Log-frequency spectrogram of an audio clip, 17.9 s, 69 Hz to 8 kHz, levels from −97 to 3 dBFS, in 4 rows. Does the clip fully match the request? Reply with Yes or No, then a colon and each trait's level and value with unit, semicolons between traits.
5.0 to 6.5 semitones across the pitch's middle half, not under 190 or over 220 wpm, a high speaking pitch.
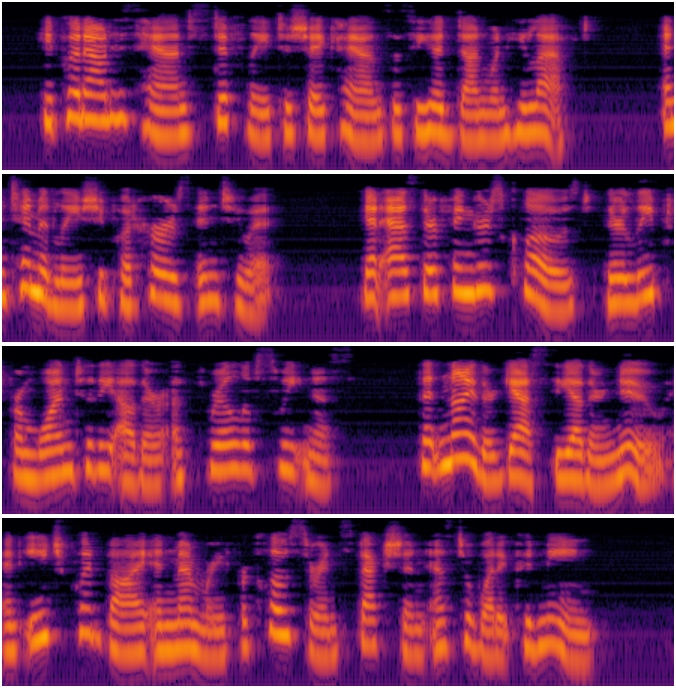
Yes: average, 5.3 semitones; average, 200 wpm; high, 210 Hz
